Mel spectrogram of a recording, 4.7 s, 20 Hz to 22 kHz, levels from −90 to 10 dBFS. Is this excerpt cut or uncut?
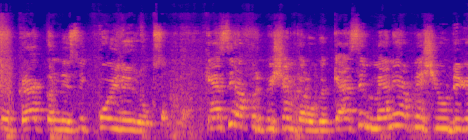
cut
